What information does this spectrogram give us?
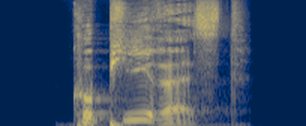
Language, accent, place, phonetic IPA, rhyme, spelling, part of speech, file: German, Germany, Berlin, [koˈpiːʁəst], -iːʁəst, kopierest, verb, De-kopierest.ogg
- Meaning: second-person singular subjunctive I of kopieren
